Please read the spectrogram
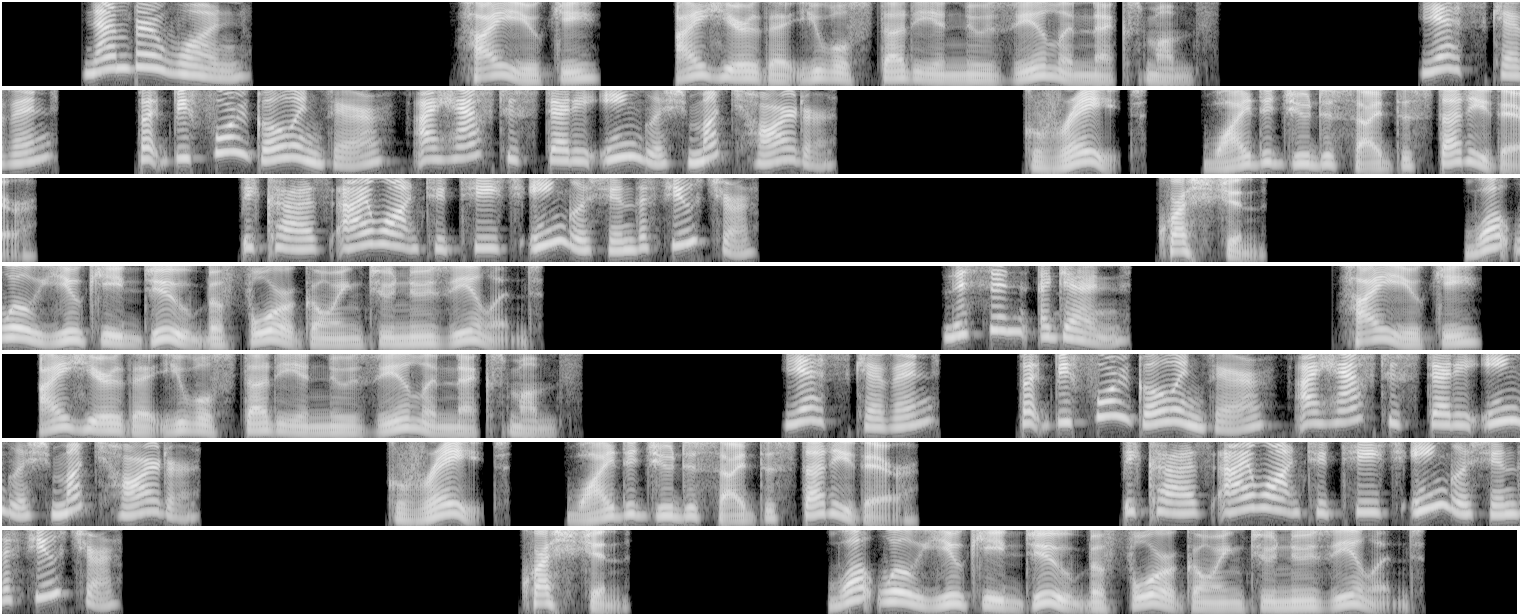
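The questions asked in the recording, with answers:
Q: What will Yuki do before going to New Zealand?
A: Study English much harder.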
